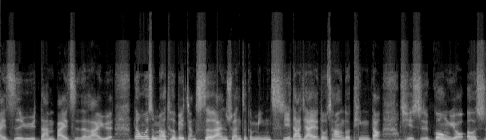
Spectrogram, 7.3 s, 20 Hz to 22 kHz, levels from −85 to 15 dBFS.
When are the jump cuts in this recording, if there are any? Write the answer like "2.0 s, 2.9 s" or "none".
4.3 s, 6.0 s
